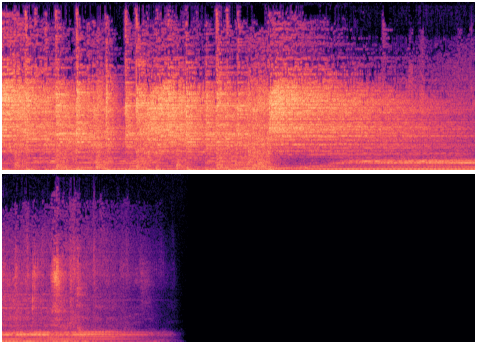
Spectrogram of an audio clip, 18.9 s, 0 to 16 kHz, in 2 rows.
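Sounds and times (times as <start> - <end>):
rock band final hit: 0.0 - 10.8
electric guitar chord ringing: 0.0 - 12.6.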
